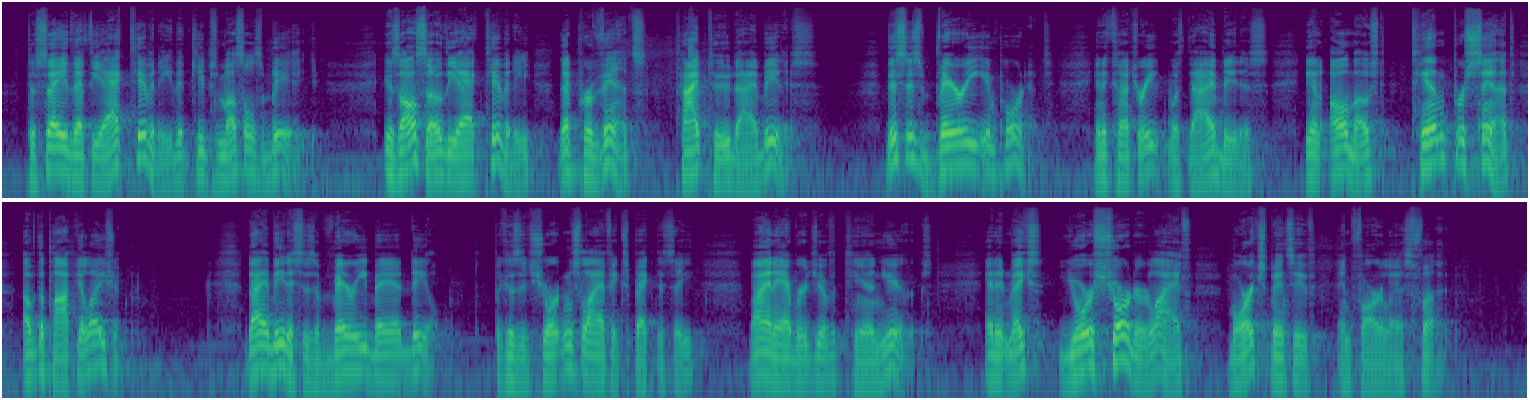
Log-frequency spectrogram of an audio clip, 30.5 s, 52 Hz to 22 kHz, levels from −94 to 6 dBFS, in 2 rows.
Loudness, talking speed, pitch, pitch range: -27 LUFS, 120 wpm, 95 Hz, 80-105 Hz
